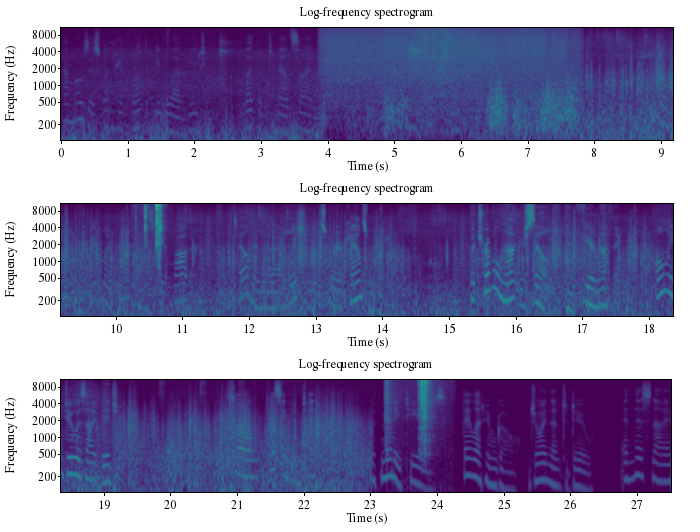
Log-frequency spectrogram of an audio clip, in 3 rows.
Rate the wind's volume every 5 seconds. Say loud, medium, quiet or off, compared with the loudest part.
medium, loud, loud, loud, loud, off.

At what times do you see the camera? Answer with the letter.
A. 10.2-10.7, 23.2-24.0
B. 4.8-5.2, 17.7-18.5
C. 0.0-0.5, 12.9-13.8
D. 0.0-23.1
A.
